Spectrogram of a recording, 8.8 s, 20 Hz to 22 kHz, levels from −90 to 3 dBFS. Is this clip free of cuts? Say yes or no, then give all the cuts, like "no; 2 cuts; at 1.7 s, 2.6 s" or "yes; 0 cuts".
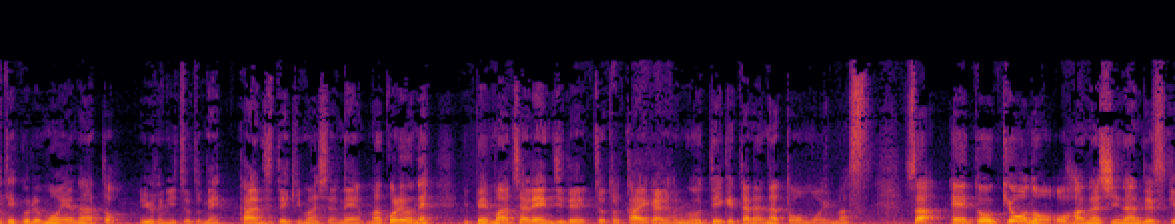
yes; 0 cuts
